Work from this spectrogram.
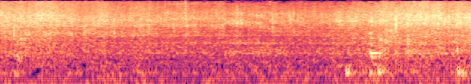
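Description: Mutton browning in a pot for stew gives a steady, close, dense sizzling hiss that carries on without a break, with no talking.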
